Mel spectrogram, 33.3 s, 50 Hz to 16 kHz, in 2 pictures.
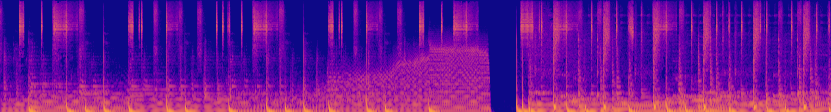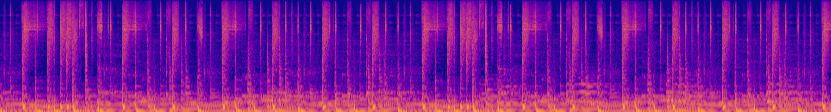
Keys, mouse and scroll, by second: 0.2 click, 0.7 shift+middle click, 1.4-1.8 middle drag, 2.4 Tab, 3.1 click, 3.7 Delete, 4.9 middle click, 5.8 click, 6.4 Delete, 6.9 middle click, 7.4 KP_1, 9.4 ctrl+r, 11.3 z, 11.9 click, 13.5 click, 14.0-14.5 drag, 15.8 click, 16.4 middle click, 16.8-17.3 middle drag, 17.6 KP_1, 19.0 click, 19.9 click, 20.1 middle click, 20.8 e, 21.2 Escape, 21.5 s, 22.2 click, 22.9 e, 22.9 z, 24.1 click, 24.5 Escape, 24.5 e, 24.9 s, 25.7 click, 26.1 e, 26.4 z, 27.4 click, 27.6 middle click, 28.1 KP_1, 28.7-29.2 middle drag, 29.5 KP_1, 30.1 middle click, 30.8 KP_1, 31.1 middle click, 32.8 alt+click.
